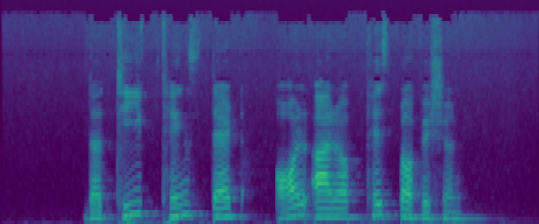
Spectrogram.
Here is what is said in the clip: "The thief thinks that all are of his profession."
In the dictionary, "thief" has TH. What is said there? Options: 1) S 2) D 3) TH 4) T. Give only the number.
4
